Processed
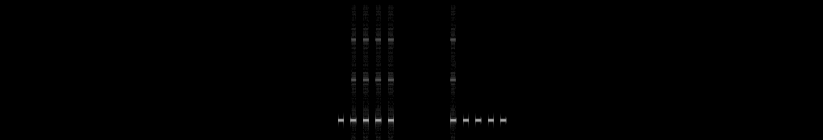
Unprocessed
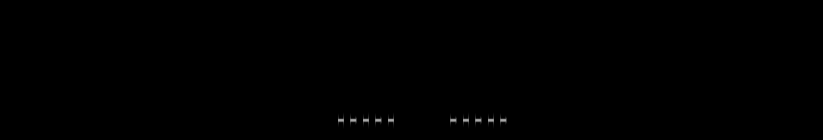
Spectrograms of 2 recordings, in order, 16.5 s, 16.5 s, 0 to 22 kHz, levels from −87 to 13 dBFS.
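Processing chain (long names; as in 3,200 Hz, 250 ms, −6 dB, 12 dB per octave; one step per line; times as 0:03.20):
0:07.02–0:09.10: mu-law and A-law mismatch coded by mu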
